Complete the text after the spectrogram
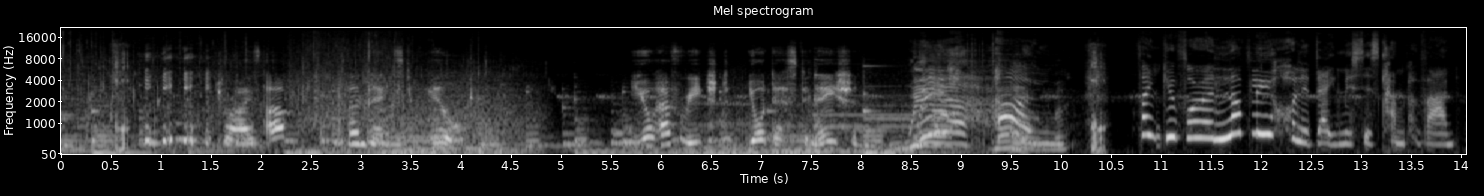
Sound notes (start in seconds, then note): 0.4 oinks and giggles; 10.2 oinks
